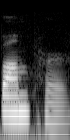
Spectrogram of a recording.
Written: bumper

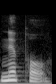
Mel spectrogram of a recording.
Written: nipple

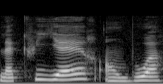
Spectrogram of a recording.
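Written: wooden spoon

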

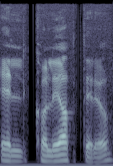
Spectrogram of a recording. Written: beetle

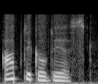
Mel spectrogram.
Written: optical disk

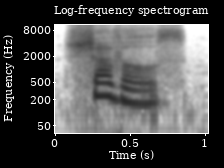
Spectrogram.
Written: shovels

